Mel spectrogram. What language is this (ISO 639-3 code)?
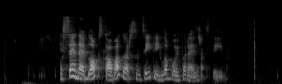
lav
